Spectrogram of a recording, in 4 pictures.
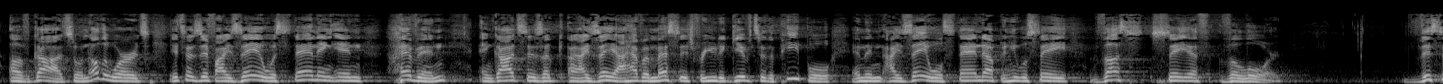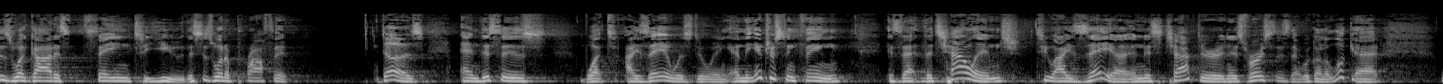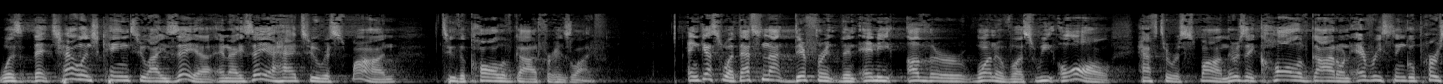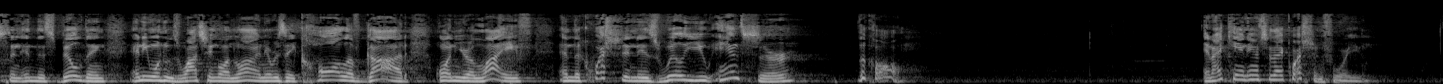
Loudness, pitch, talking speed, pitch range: -22 LUFS, 155 Hz, 170 wpm, 145-175 Hz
